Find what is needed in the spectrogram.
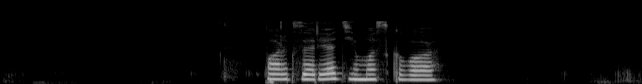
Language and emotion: Russian, neutral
